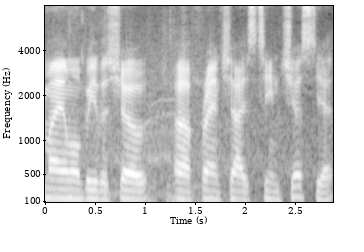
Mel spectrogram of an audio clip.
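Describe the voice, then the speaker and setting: The man speaks at a medium pitch. Noticeable background noise can be heard. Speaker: gaming streamer. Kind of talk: live gameplay commentary. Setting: live stream. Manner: animated.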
